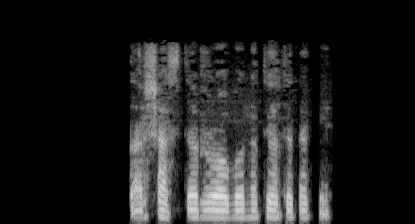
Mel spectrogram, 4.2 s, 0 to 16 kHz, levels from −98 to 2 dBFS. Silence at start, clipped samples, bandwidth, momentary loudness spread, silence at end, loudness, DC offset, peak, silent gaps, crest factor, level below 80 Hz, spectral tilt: 1.3 s; under 0.1%; 8 kHz; 10 LU; 0.85 s; -19 LUFS; under 0.1%; -4 dBFS; 3.13-3.19 s; 18 dB; -62 dBFS; -5.5 dB/octave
